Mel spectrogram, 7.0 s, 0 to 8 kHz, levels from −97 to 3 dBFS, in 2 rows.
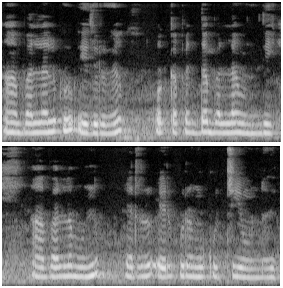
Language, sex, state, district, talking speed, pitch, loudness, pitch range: Telugu, female, Andhra Pradesh, Sri Satya Sai, 130 wpm, 210 Hz, -15 LUFS, 200-220 Hz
